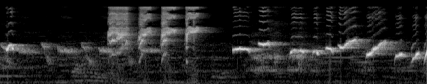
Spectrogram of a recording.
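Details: Rapid, excited kretekan from an agitated White-rumped shama: a fast stream of short chips and twitters, a harsh buzzy burst in the middle, then quick varied notes rising and falling.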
